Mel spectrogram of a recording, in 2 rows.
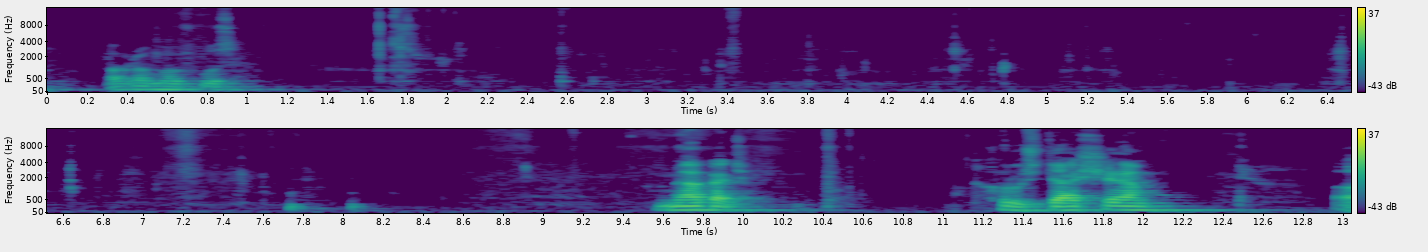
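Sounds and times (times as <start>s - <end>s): crunching and chewing fruit: 0.6s - 9.1s.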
